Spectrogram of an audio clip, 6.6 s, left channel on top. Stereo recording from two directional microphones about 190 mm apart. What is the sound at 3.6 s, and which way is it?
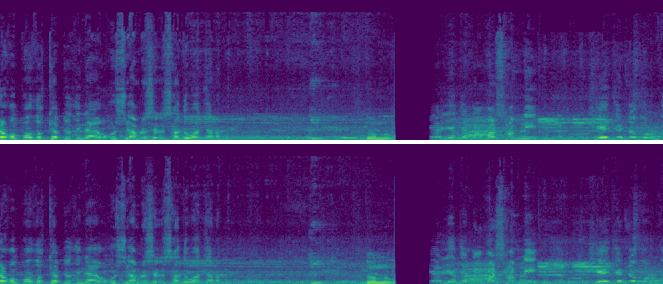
Speech, 40° right (ahead or behind).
